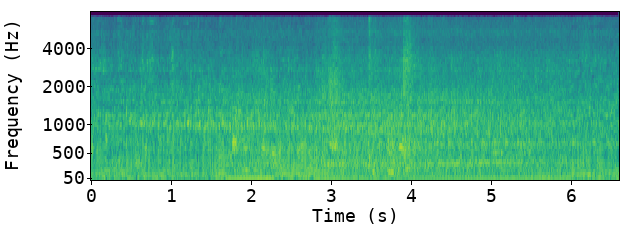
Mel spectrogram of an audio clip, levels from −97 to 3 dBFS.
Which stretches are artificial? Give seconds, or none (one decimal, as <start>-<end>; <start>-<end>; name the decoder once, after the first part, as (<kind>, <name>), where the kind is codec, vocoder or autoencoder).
0.0-1.7 (vocoder, HiFi-GAN); 2.3-2.8; 6.0-6.6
